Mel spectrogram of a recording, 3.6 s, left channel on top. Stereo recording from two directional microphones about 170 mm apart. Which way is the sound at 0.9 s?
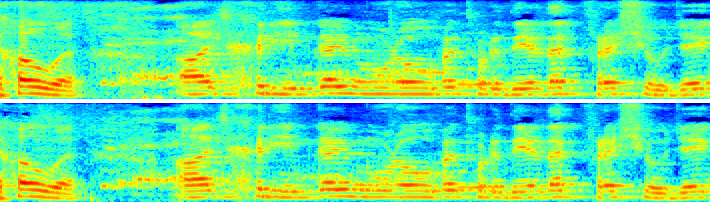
30° right (ahead or behind).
